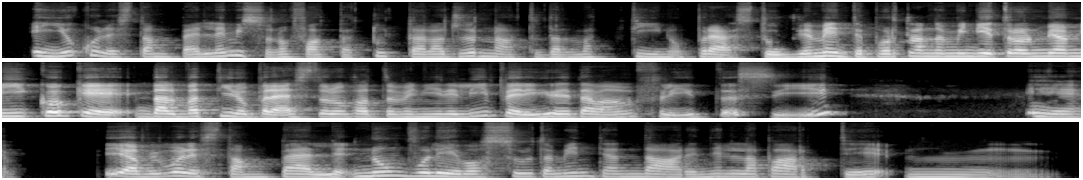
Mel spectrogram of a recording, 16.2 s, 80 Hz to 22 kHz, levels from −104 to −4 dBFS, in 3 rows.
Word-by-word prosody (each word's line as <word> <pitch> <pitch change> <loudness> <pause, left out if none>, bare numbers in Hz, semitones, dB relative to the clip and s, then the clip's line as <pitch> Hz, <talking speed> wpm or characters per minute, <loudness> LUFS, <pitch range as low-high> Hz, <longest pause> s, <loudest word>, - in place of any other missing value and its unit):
E 265 - +1
io 255 +5 -2
con 290 -1 -6
le 200 - -3
stampelle, 195 +2 -4
mi 295 - -2
sono 185 -7 -7
fatta 175 -2 -7
tutta 230 +1 -7
la 185 - -3
giornata 195 -4 -6
dal 175 0 -7
mattino 185 0 -9
presto, 175 -2 0
ovviamente, 205 +4 +3
portandomi 215 +1 +1
dietro 220 0 +5
al 215 - +4
mio 225 +1 +6
amico, 235 +3 +5
che - - +8
dal 210 -2 +6
mattino 220 0 +1
presto 205 +1 +5
l'ho 195 -1 +1
fatto 190 -1 -2
venire 190 +1 -2
lì, 240 +9 -6
per 220 -9 +4
i 175 - +2
Greta 195 0 +3
Van 180 +3 -3
Fleet, 180 -2 -7
sì. 325 +1 -7 1.0
E 190 -5 -3 0.4
e - - 0
avevo 200 +5 +3
le 235 -4 +3
stampelle. 180 -1 -2
Non 260 +5 -1
volevo 235 -6 +1
assolutamente 215 +3 -7
andare 200 -3 -5
nella 200 +1 -6
parte, 185 -3 -6
mhmm, 175 - -9
200 Hz, 170 wpm, -22 LUFS, 185-225 Hz, 1.0 s, che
